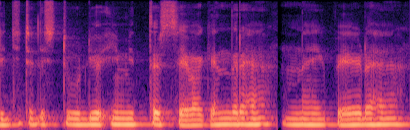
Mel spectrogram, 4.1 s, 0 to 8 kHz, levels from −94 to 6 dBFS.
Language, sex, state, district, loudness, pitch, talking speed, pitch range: Hindi, male, Rajasthan, Nagaur, -15 LUFS, 135 Hz, 160 wpm, 130-140 Hz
